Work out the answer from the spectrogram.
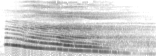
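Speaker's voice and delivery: sigh-yawn falling all the way; downward yawn. Shown as a demonstration. Teacher modelling the downward yawn for kids. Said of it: "yawn it down again".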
